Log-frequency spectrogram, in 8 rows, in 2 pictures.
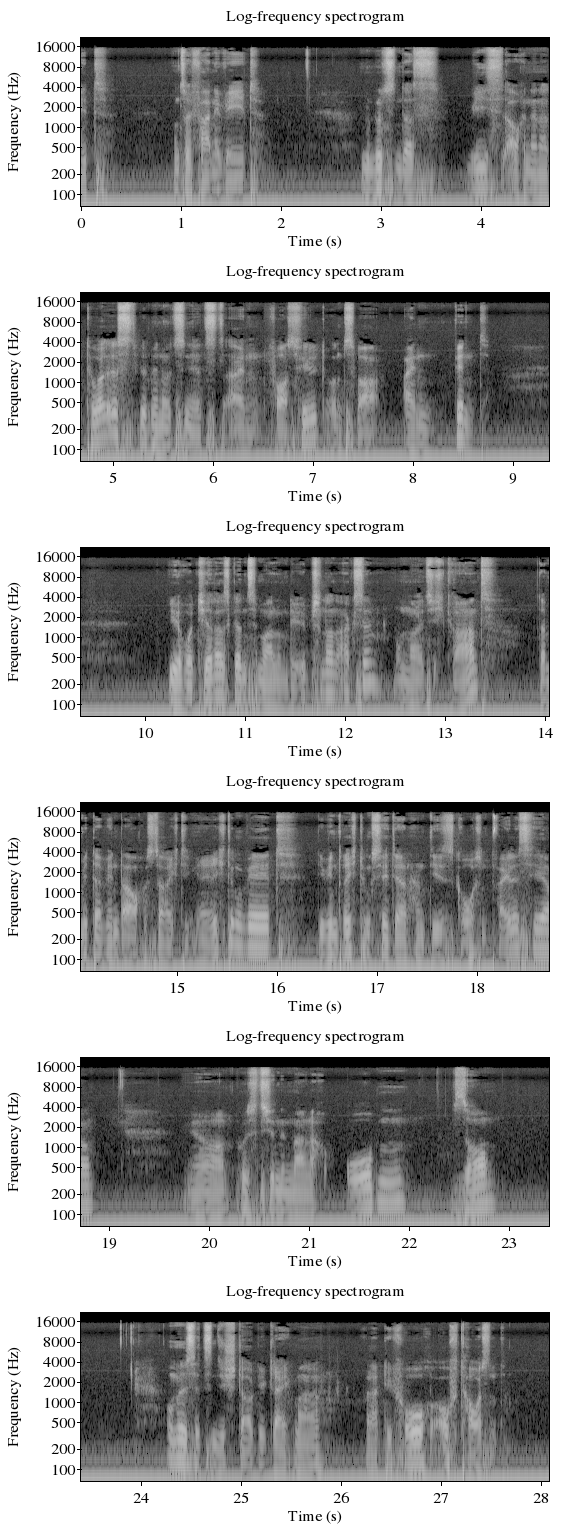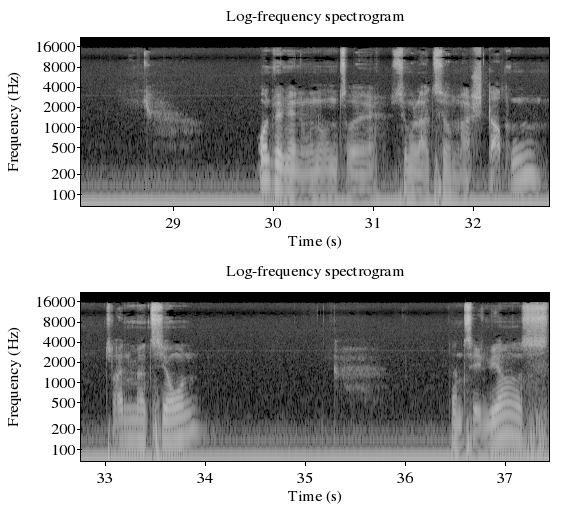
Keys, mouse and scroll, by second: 0.8 middle click, 5.4 shift+a, 10.8 r, 13.1 click, 13.3-13.9 drag, 14.2 click, 14.5-17.1 drag, 20.4-22.2 drag, 22.2 middle click, 24.4-27.8 drag, 30.8-33.1 drag, 33.2-35.2 drag.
